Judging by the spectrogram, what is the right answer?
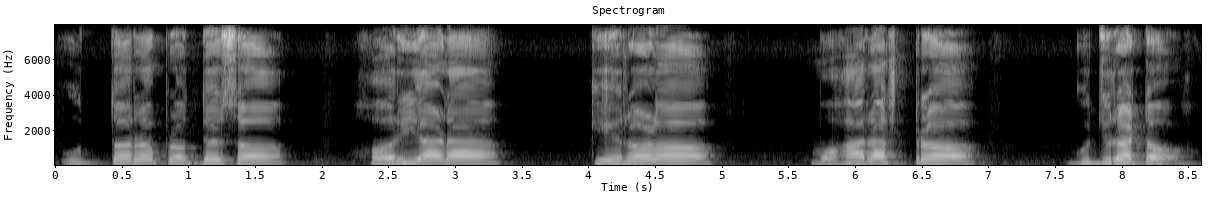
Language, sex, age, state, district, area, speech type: Odia, male, 30-45, Odisha, Bhadrak, rural, spontaneous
